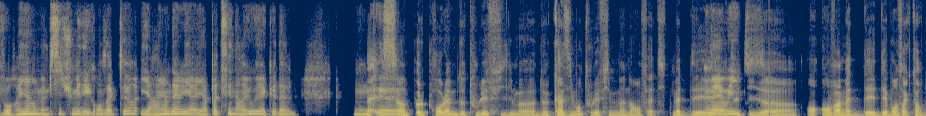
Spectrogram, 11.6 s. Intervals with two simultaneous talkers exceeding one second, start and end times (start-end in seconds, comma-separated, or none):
none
